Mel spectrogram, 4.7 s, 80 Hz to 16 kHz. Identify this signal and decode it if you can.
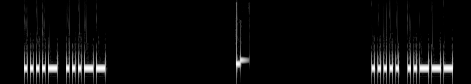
Morse code, heard as a keyed tone, about 40 wpm, 700 Hz. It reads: 43 52
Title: Numbers - 2-Digit 40wpm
